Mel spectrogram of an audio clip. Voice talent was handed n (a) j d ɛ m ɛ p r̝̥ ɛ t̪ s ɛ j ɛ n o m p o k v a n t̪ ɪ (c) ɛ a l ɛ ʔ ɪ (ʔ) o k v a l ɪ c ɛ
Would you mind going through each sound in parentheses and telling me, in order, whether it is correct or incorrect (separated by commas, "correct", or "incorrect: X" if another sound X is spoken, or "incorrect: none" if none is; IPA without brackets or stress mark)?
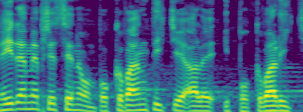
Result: incorrect: ɛ, correct, incorrect: p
